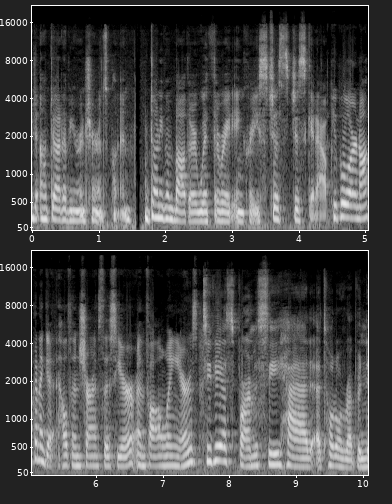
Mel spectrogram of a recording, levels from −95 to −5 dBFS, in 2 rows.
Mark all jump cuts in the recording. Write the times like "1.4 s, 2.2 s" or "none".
4.4 s, 7.6 s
